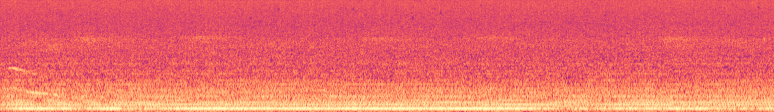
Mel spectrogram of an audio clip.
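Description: A small plane's propeller engine drones steadily inside the cockpit.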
